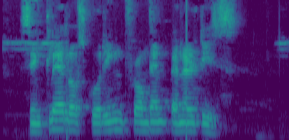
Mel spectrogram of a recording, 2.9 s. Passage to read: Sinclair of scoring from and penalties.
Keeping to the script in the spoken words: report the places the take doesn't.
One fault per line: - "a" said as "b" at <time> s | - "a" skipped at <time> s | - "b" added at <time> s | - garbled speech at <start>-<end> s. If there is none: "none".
none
